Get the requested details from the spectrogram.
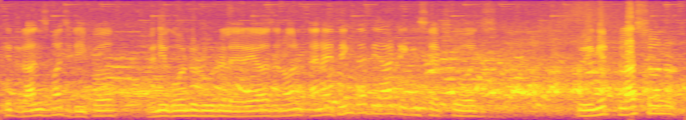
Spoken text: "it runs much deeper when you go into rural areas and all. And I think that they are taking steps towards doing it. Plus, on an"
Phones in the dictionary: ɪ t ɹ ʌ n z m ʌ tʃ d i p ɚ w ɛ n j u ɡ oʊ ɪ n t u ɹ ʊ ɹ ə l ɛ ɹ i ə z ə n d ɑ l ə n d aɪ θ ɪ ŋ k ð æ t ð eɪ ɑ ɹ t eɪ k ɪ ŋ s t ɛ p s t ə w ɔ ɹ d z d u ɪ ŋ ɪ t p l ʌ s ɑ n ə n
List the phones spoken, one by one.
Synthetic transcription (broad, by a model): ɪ t ɹ ʌ n z m ʌ tʃ d i p ɚ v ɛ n j u ɡ oʊ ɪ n t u ɹ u ɹ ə l ɛ ɹ i ə z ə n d ɑ l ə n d aɪ t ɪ ŋ k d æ t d eɪ ɑ ɹ t eɪ k ɪ ŋ s t ɛ p s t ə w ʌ ɹ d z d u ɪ ŋ ɪ t p l ʌ s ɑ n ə n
